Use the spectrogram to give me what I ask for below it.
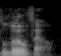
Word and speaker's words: Louisville: And as you know, our hometown, and I'm going to pronounce this right, is Louisville.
